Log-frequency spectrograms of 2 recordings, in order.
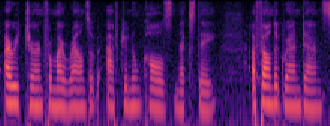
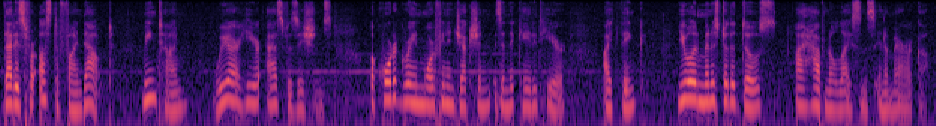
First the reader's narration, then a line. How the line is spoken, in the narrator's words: he replied gravely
